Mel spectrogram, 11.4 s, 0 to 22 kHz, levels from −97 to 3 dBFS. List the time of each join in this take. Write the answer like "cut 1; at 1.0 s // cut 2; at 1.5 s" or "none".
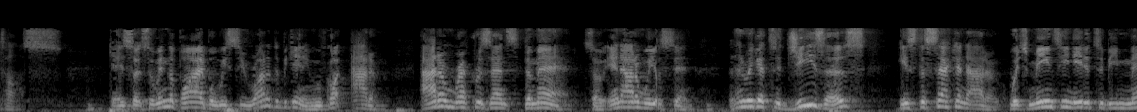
cut 1; at 4.1 s // cut 2; at 5.3 s // cut 3; at 6.6 s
